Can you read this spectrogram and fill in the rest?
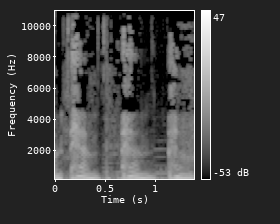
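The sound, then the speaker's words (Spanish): Three loud, rough coughs in a row, each a short breathy burst with a voiced, falling tail, spaced about half a second apart. “Ay, qué tos más tonta me ha entrado, por Dios.”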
